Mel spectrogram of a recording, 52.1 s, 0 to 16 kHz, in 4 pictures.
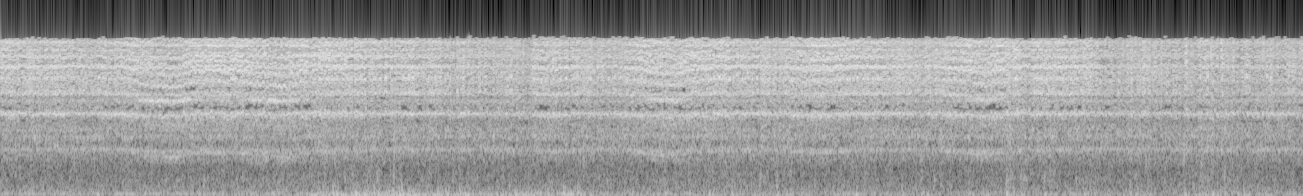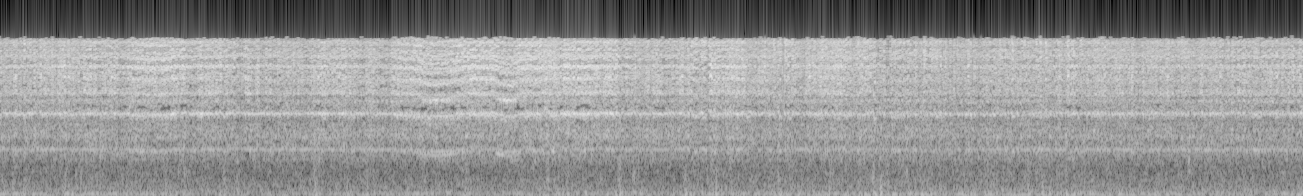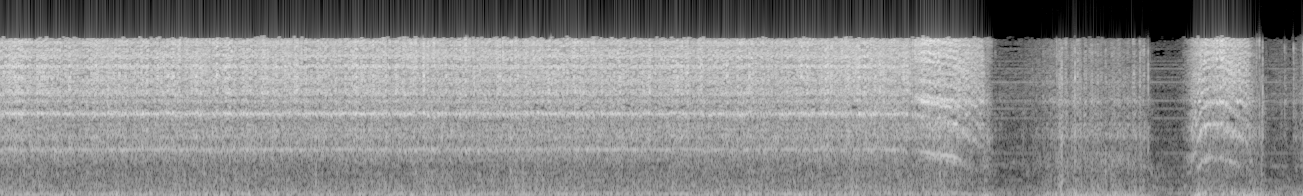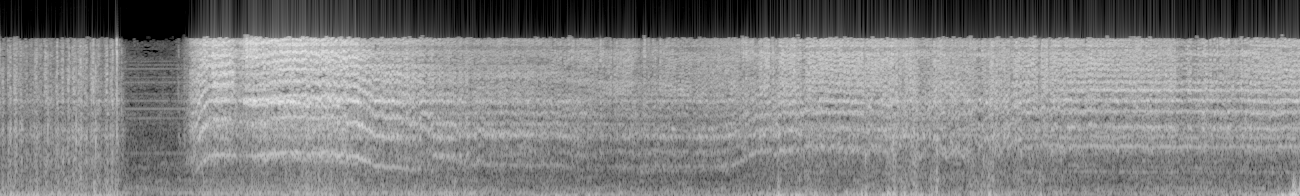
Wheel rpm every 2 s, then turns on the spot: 230, 230, 230, 230, 230, 230, 230, 230, 230, 230, 230, 240, 240, 230, 240, 230, 230, 180, 40, 40, 110, 120, 70, 110, 120, 120.
38-40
